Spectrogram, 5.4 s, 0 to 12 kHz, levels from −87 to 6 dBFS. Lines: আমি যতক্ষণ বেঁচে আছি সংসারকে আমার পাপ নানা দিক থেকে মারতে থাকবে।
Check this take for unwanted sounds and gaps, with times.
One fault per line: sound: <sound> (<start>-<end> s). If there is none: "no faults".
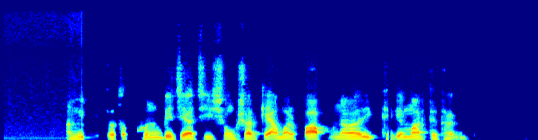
sound: dropout (3.9-3.9 s)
